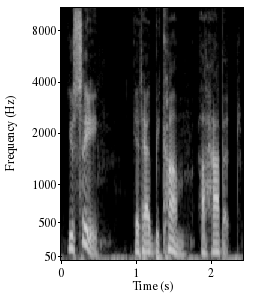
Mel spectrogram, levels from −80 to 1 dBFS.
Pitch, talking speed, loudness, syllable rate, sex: 115 Hz, 175 wpm, -20 LUFS, 6.0 syllables/s, male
